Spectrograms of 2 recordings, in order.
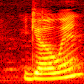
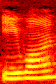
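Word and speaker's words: Ioan: But yeah, um Ian Iwin Iwin Yoan. Okay, there's two ways to say. So it's a Welsh name and it's typically pronounced Yoan and but it depends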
